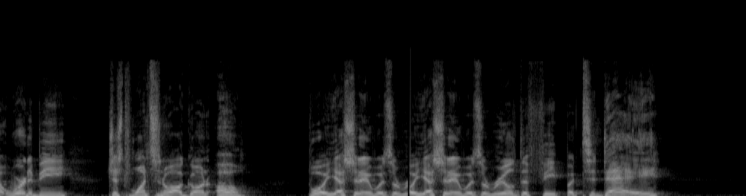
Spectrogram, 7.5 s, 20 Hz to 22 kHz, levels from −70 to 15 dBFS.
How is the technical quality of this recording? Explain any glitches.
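The recording has one clear glitch, a CD skip at 4.07 to 4.10 s, just before "defeat but today". The playback briefly mutes for roughly 30 ms, then resumes at a different point in the speech. A physical knock or disc flaw made the pickup laser jump to another turn of the spiral track, so the audio jumps by a whole number of disc revolutions instead of continuing smoothly.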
